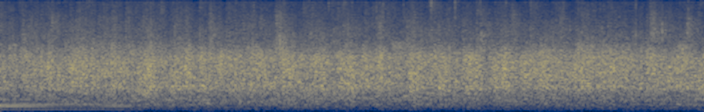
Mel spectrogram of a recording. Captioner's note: applause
